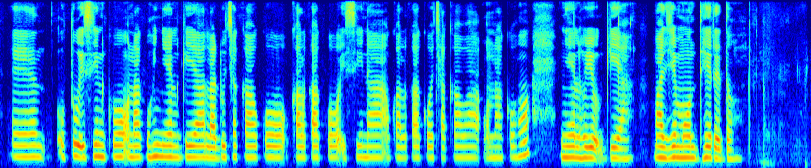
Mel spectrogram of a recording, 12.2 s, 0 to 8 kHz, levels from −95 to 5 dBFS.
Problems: none marked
